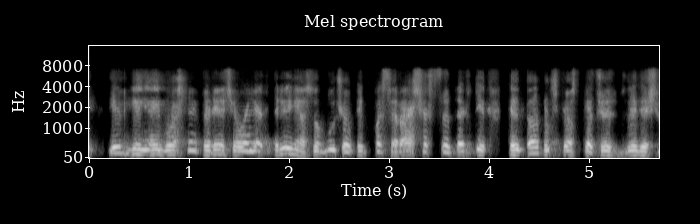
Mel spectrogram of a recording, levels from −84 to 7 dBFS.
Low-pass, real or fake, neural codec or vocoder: 7.2 kHz; fake; codec, 16 kHz, 1 kbps, FreqCodec, smaller model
